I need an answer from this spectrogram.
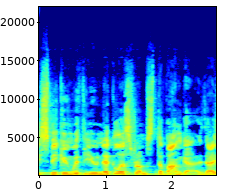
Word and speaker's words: Stavanger: So we're actually, they pronounce it Stavanger. So there's a skara R, a very rough R at the end, and they've got a very lovely accent out here. But Stavanger.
